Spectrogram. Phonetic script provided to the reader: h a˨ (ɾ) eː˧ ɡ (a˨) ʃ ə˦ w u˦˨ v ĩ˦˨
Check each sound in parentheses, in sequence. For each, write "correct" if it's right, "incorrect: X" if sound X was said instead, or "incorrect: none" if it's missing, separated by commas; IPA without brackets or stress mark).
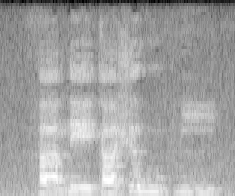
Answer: incorrect: n, correct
